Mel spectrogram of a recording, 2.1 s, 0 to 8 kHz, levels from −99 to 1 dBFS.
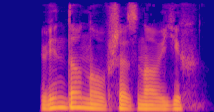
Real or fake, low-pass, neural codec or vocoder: real; 7.2 kHz; none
